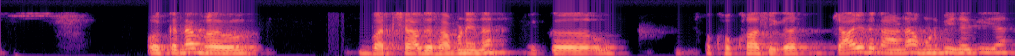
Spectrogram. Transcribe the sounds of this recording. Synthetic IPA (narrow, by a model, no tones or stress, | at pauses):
oɪkənːãː | bəɾkʰʃaːʋd̪eːsaːmɳeːnãːɪk | kʰːokʰːaːsiːɡaːt͡ʃaːd͡ʒnəkaːnãːɦʊɳbiːɦɛːɡiːɛ̃ː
